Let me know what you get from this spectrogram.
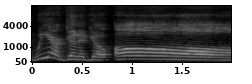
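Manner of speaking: "all" stretched very long and loud; big, sustained loud "all"; drawn-out emphasis. Real, not acted. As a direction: hold "all" out to show the whole distance. Stretches word to illustrate the distance.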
